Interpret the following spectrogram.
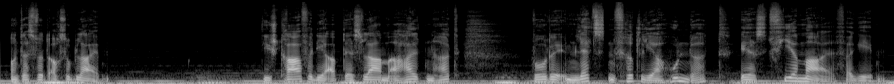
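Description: A man with a fairly low voice narrates a literary court report for radio. His delivery is measured, dry and articulate, with music clearly playing underneath.

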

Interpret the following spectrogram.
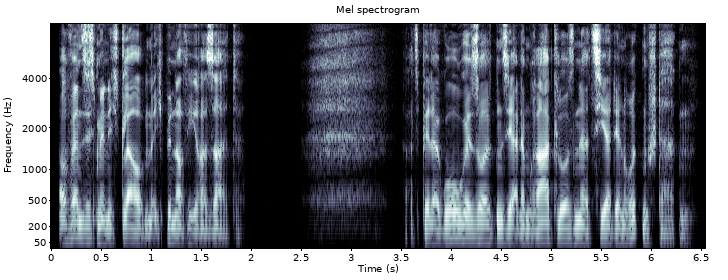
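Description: A man's voice: sits low, brisk, close to an everyday voice. An actor playing an aggrieved, calculating middle-aged politician and father in a radio drama, formal and rhetorical. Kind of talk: radio drama inner monologue.

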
